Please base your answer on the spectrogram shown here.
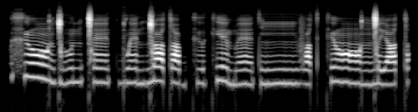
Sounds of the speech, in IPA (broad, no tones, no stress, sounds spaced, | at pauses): xʲ ɔ̃ː ɡ͡ǀ õ n ǀ ɛ̃ː t d w ɛ̃ d ŋ͡ǀ u tˤ e b kʲ o kʲ ɛ̃ b ɛ̃ː t ĩː v o tˤ kʲ ɔ̃ː ŋ͡ǀ e tˤ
